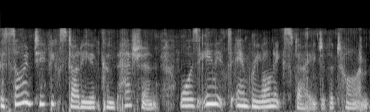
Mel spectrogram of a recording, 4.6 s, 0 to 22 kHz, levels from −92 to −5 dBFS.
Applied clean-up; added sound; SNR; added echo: neural mask model Resemble Enhance denoiser.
